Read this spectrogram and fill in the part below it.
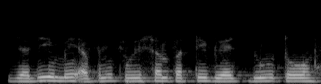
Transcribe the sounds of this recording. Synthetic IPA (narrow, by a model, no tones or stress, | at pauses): jɐd̪imẽʔɐpnipuːɾisə̃mpət̪ːibeːt͡ʃd̪ũːt̪oː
